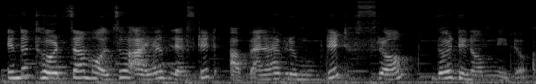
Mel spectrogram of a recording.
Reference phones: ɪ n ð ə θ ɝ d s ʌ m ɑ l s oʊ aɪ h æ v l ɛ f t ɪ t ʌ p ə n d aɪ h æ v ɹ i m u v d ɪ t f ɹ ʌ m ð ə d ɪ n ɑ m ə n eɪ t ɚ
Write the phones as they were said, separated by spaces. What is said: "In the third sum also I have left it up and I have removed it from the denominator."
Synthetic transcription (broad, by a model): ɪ n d ə t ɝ d s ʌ m ɑ l s oʊ aɪ h æ v l ɛ f t ɪ t ʌ p ə n d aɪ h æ v ɹ i m u v d ɪ t f ɹ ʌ m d ə d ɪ n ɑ m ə n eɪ t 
